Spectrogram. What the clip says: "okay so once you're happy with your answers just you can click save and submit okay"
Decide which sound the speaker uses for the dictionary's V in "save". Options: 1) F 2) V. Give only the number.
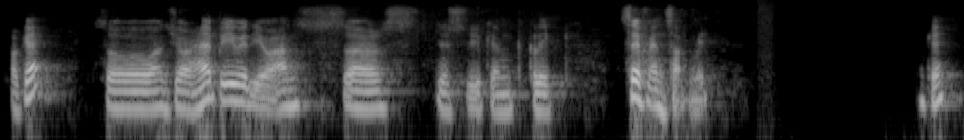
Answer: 1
